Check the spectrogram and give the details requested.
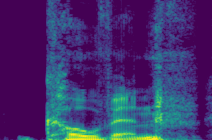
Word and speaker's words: Coven: um called Coven um which he pronounces that way cuz coven rhymes with oven.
